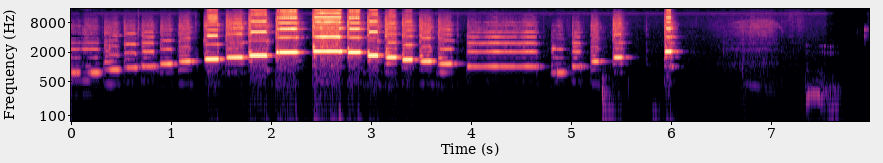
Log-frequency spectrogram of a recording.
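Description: A taborer's three-hole pipe, quiet and gentle in tone, played in a bright whistling run that climbs steadily, then dips and holds a note before short tooted phrases, with a breath at the end.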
